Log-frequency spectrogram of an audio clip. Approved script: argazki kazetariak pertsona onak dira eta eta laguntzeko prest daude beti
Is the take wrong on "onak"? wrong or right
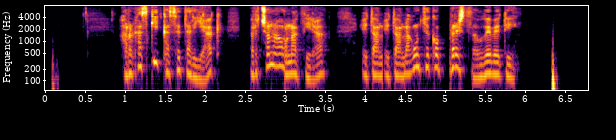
right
